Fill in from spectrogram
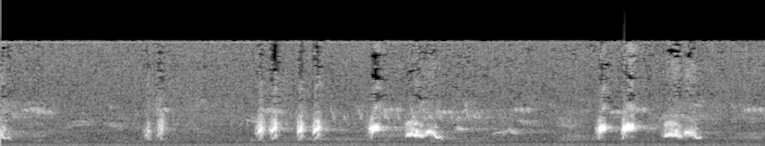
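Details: Red-vented bulbul in India after the monsoon giving bright bubbly chirps, possibly mate calls, in quick clusters of two or three notes, about a dozen over five seconds, over a faint low rumble.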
